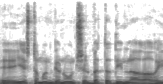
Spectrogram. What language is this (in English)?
Hebrew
